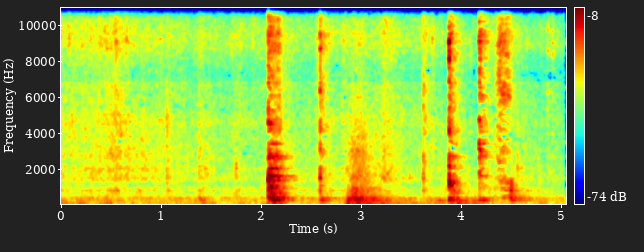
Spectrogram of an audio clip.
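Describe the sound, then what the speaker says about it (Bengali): Tomatoes stirred into hot oil in a pan for a Bengali fish-fat chorchori, steady soft sizzling broken by several sharp spoon scrapes and taps against the pan, close by with no talking. "তেলের সাথে টমেটো বেশ ভালো করে মিক্স করে দেব।"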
